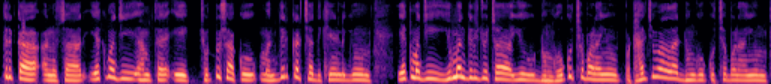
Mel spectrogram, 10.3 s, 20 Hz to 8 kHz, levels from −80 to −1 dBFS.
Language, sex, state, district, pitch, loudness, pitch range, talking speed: Hindi, male, Uttarakhand, Uttarkashi, 195 Hz, -18 LUFS, 180-230 Hz, 200 wpm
